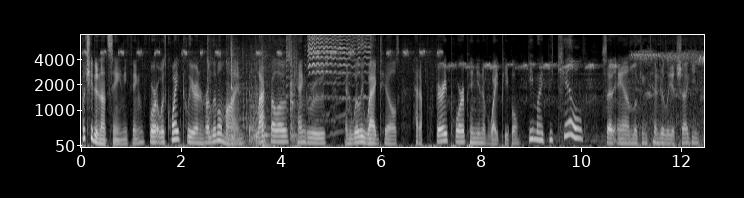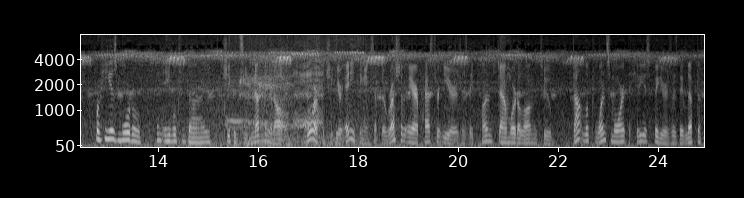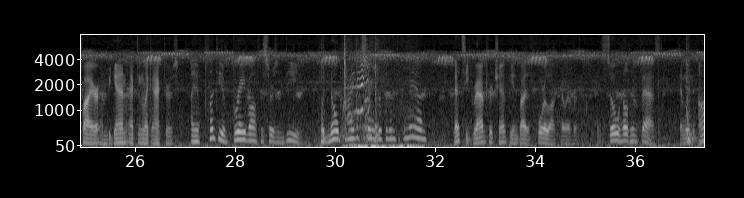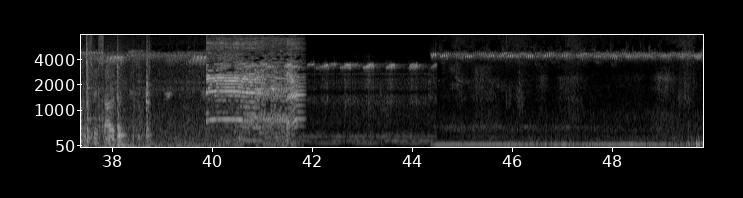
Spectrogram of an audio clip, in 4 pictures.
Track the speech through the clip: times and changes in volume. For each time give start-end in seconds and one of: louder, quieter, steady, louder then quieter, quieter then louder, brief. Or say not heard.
0.0-38.2 quieter.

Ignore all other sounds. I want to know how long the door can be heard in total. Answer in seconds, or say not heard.
7 s.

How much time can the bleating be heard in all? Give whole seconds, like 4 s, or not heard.
8 s.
